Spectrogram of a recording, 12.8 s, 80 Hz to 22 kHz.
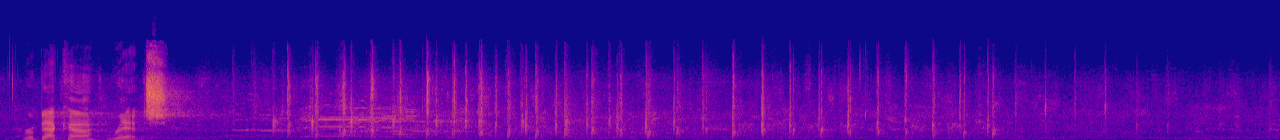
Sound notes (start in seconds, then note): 3.5 applause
